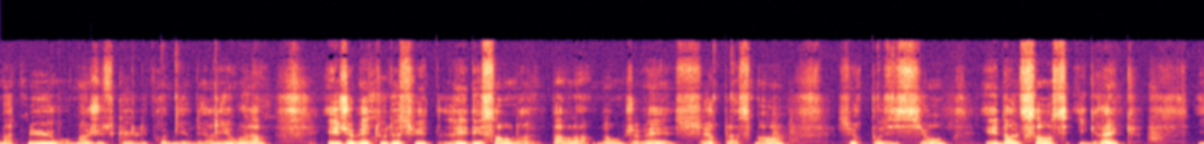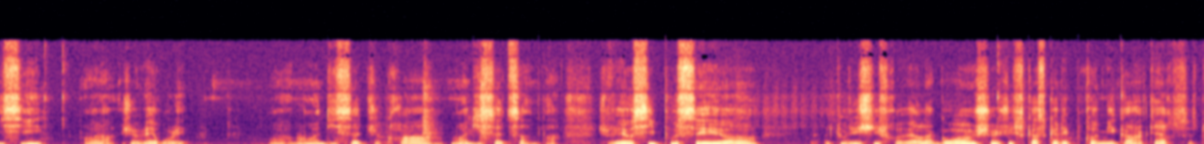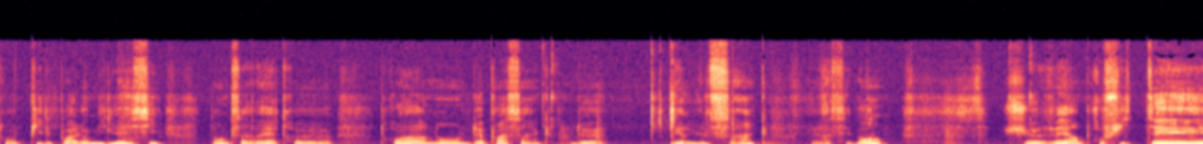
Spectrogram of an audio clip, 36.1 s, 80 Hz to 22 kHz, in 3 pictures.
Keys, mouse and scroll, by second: 1.6 shift+click, 7.1 click, 8.7 click, 12.5 click, 13.2-14.6 scroll down 4, 15.0-15.5 scroll down 4, 21.8 click, 26.0-26.3 scroll down 2, 26.5 scroll down 2, 28.1 scroll up 2, 29.5 click, 30.7 BackSpace, 31.3 5, 34.1 click.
